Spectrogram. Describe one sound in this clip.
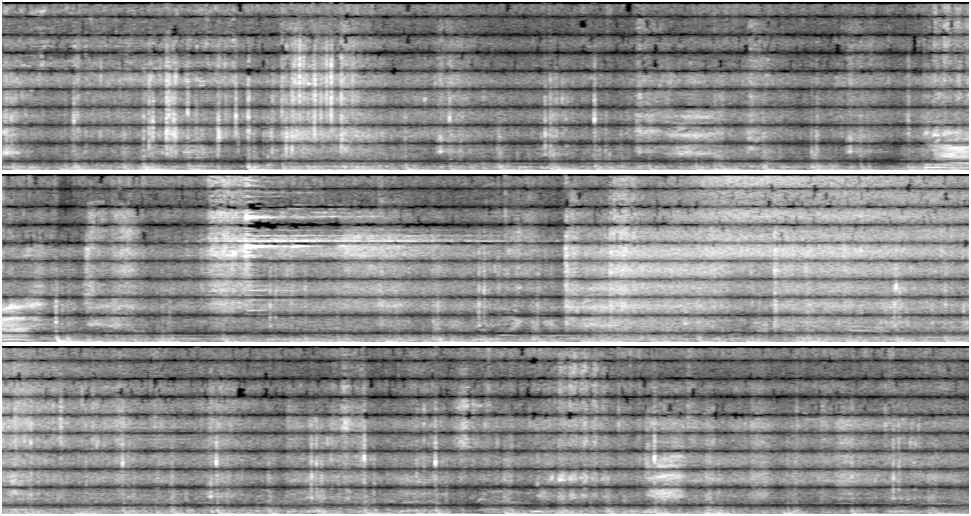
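Heavy footsteps of a large creature thud steadily on the ground.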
